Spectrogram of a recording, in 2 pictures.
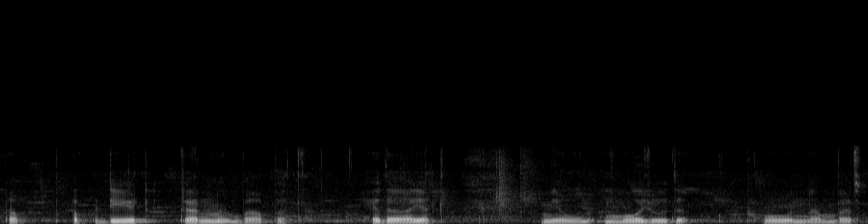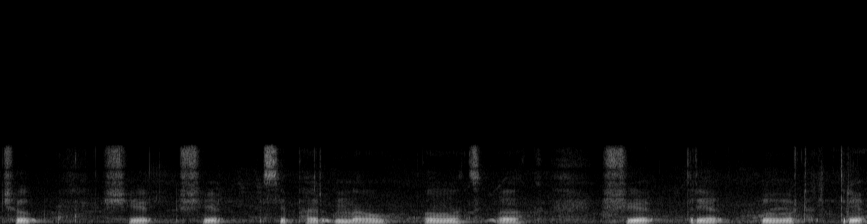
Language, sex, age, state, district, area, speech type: Kashmiri, male, 30-45, Jammu and Kashmir, Bandipora, rural, read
